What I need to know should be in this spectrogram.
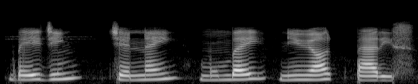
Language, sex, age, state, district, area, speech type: Tamil, female, 18-30, Tamil Nadu, Madurai, urban, spontaneous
